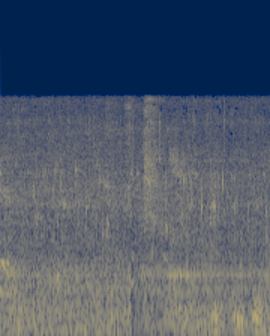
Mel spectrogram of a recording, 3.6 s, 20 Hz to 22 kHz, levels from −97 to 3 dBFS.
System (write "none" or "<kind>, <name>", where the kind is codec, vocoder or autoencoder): none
